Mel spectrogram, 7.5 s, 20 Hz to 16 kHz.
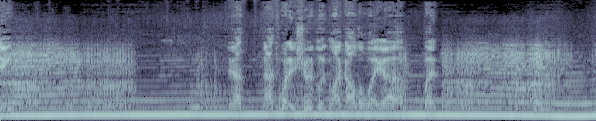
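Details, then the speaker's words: Fender Blues Deluxe Reissue amp brought in for intermittent buzz, 200 Hz test tone at about 2 W into an 8 ohm load: output harsh and buzzy with gritty overtones instead of clean, problem suspected in the output relays. "but Prett pretty bad and the problem seems to be in these relays right here"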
